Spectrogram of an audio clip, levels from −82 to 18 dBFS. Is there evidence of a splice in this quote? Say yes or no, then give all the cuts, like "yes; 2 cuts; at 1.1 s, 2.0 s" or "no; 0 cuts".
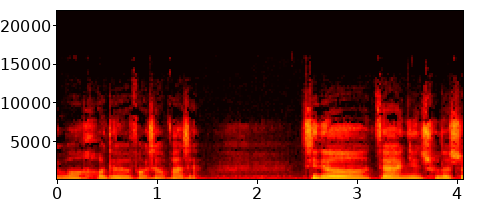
no; 0 cuts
